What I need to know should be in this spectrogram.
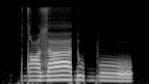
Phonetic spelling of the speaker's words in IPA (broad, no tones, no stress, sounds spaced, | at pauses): dˤ u z a ɗ u b o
